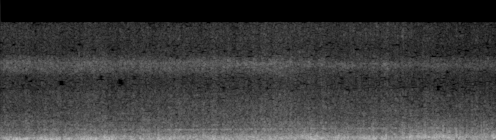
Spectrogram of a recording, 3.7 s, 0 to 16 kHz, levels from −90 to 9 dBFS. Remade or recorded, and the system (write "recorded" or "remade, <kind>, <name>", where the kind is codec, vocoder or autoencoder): recorded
